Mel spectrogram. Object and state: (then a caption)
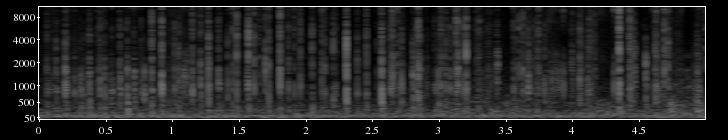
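Plastic blister pack. A hand-sized retail blister pack, with a clear hollow plastic bubble over a white LED switch light on a cardboard backing card, is held in one hand. Long acrylic nails tap and scratch across its plastic front. Many quick, bright clicks and scrapes sound over a faint low background hum.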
